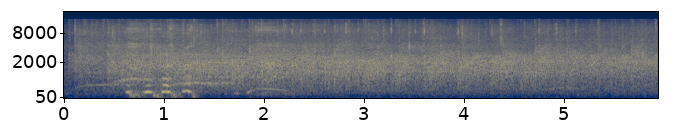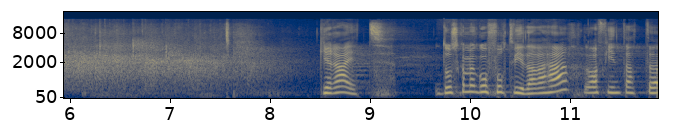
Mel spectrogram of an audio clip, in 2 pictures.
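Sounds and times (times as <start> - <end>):
audience applause: 0.0 - 8.1
laughter: 0.3 - 2.7
speech: 0.6 - 1.8, 8.6 - 11.8.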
